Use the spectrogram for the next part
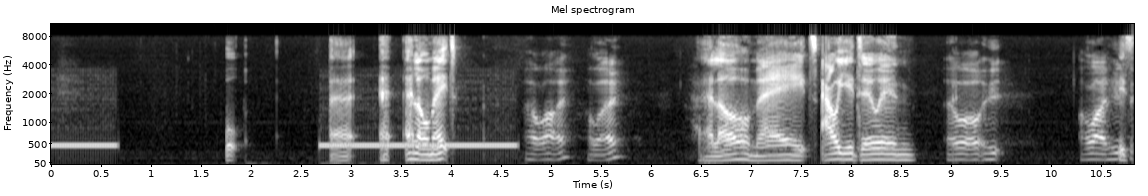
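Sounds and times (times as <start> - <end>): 
electronic ringback tone on a phone line on outgoing call: 0.0 - 0.7, 2.7 - 4.7
speech: 1.8 - 2.0, 3.6 - 4.1, 4.8 - 5.8, 6.5 - 9.6, 10.3 - 10.8.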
